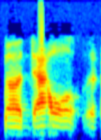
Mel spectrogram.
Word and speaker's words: Dowell: Yeah, Dowell, I guess is how his first name is pronounced, Loggins, was Dolphins offensive coordinator last year, and he will be following, as expected, Adam Gase to the Jets.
